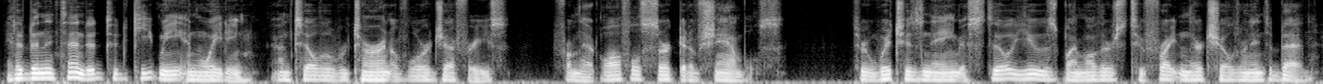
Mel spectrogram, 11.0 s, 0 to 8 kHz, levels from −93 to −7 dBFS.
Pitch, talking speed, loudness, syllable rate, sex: 100 Hz, 195 wpm, -17 LUFS, 5.0 syllables/s, male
